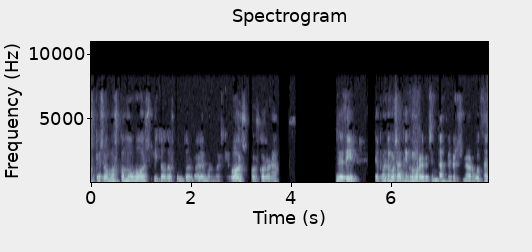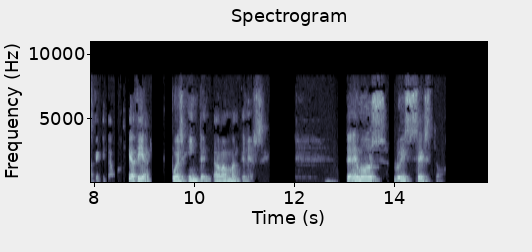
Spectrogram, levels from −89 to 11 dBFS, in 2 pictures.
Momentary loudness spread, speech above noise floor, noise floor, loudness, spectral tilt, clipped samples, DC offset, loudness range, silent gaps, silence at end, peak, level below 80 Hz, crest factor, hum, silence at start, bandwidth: 14 LU; 29 dB; -47 dBFS; -18 LUFS; -5 dB/octave; under 0.1%; under 0.1%; 5 LU; 3.80-3.94 s, 4.09-4.88 s, 5.54-5.67 s, 8.64-8.68 s, 9.17-9.56 s, 11.51-12.01 s, 12.91-13.04 s, 13.93-13.99 s; 0.95 s; -2 dBFS; -60 dBFS; 18 dB; none; 0 s; 8.6 kHz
